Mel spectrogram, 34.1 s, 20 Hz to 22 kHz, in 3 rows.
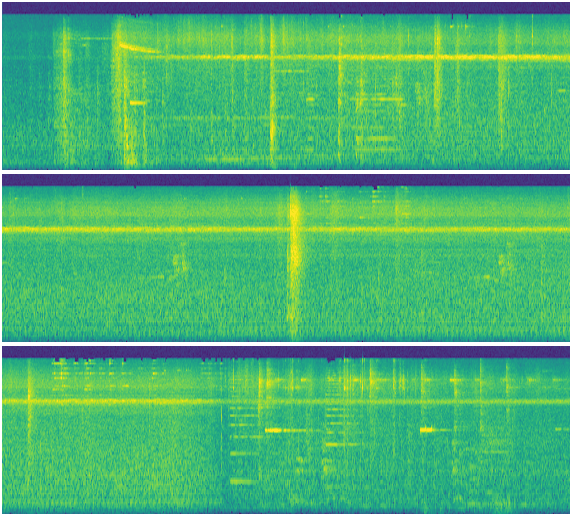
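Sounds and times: insects trilling: 4.0 - 26.8.

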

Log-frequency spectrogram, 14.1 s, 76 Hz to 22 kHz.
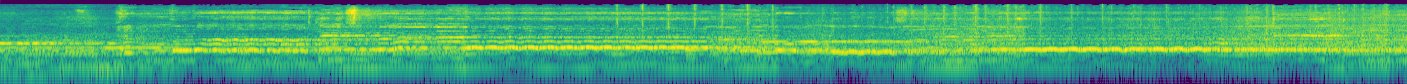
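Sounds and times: amplified singing in arena: 0.0 - 14.0
crowd whooping and shouting: 7.4 - 14.0.

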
